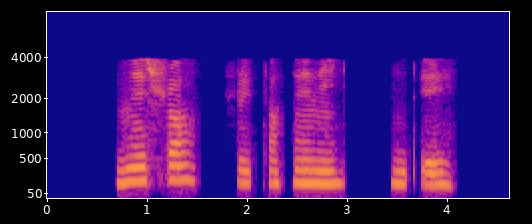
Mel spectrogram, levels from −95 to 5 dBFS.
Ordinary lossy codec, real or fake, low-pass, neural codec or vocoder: AAC, 16 kbps; real; 7.2 kHz; none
